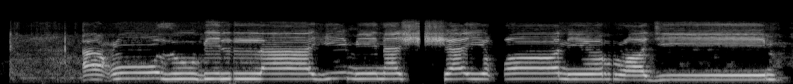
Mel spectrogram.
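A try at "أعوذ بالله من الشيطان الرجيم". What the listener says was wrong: Nah, jimnya jangan sampai ada desisnya. Jangan nirrojim gitu, tapi jim, tidak ada hamesnya ya.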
